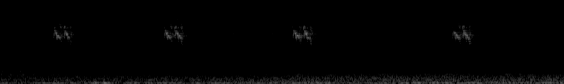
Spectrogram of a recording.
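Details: Sparrows in a backyard repeating quick, high chirps about once a second, with faint softer notes between and a constant low background rumble.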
